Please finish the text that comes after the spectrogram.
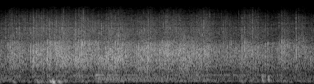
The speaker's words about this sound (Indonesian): Beri tepuk tangan yang meriah buat Tuhan.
